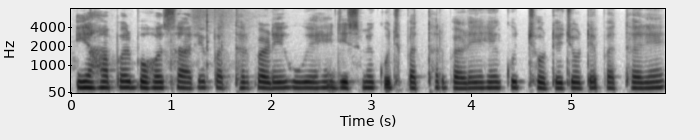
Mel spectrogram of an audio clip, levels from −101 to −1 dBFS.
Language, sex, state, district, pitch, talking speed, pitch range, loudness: Hindi, female, Bihar, Katihar, 205 Hz, 190 wpm, 200-210 Hz, -16 LUFS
